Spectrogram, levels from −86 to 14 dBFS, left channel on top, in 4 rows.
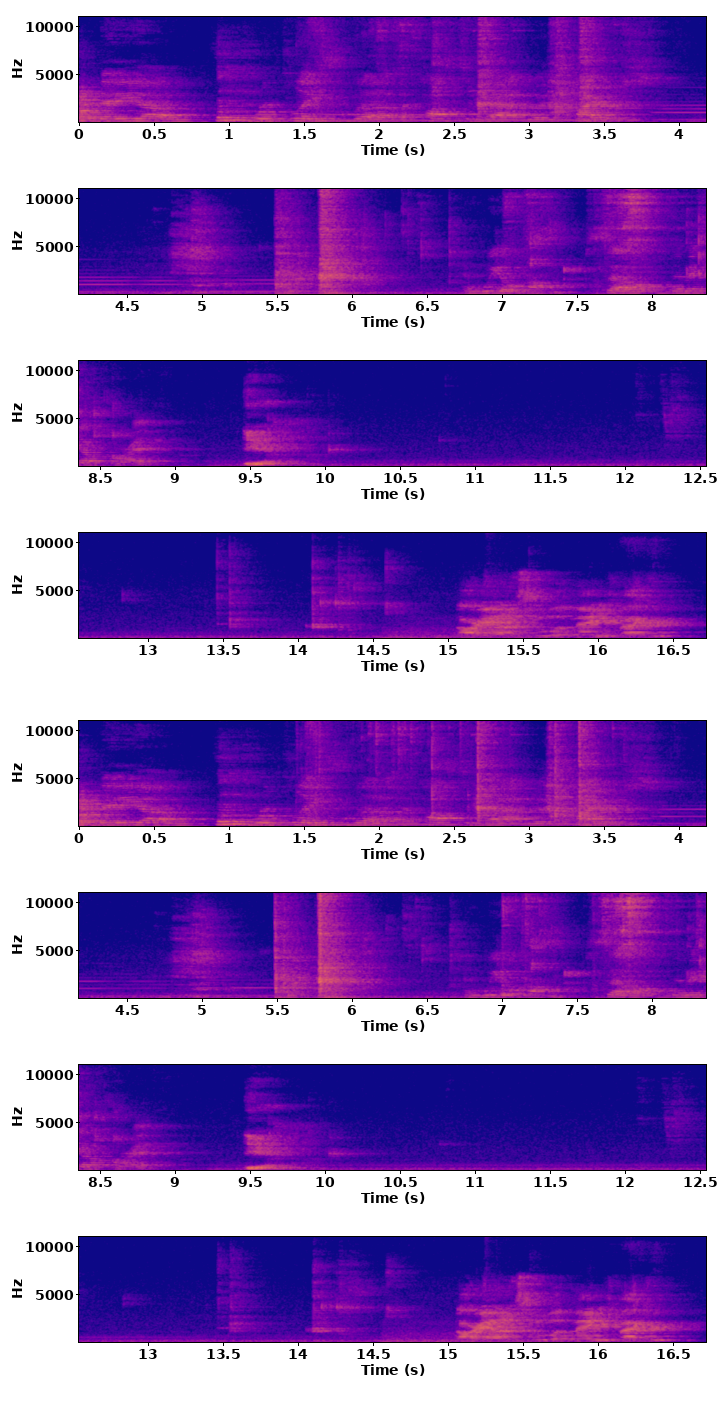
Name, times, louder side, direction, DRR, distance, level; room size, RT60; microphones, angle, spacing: voice 1, 0.0-0.7 1.1-3.8 6.7-8.9, left 2 dB, 20° left, -5 dB, 0.5 m, -37 dB
Wind instrument woodwind instrument, 0.9-5.8, left 1 dB, 5° left, 0.9 m, -49 dB
sound 1, 1.4-8.7, right 2 dB, 80° right, 0.5 m, -34 dB
voice 2, 4.1-6.9 7.2-7.3 7.6-7.7 9.3-15.1, equal, 75° left, -5 dB, 0.9 m, -41 dB
voice 3, 14.6-16.4, right 2 dB, 30° right, -1 dB, 0.4 m, -32 dB
2.5 x 2.4 x 2.5 m, 0.73 s
head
